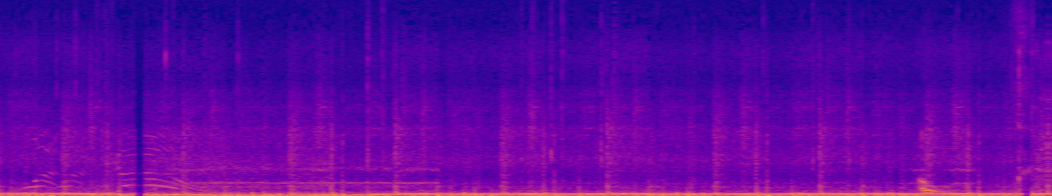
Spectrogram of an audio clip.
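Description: Engine drone of cars racing in a video game runs steadily throughout, a continuous mid-pitched hum with shifting pitch and a brief dropout near the start.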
